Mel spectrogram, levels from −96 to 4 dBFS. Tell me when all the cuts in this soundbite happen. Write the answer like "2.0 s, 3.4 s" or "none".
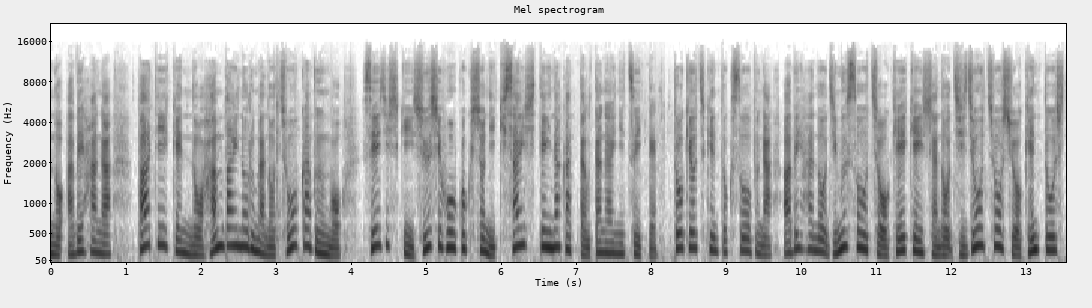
8.2 s, 9.7 s

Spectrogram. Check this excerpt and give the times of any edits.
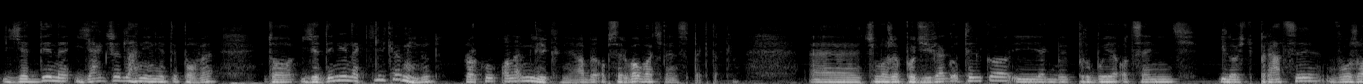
2.6 s, 4.7 s, 6.6 s, 8.7 s

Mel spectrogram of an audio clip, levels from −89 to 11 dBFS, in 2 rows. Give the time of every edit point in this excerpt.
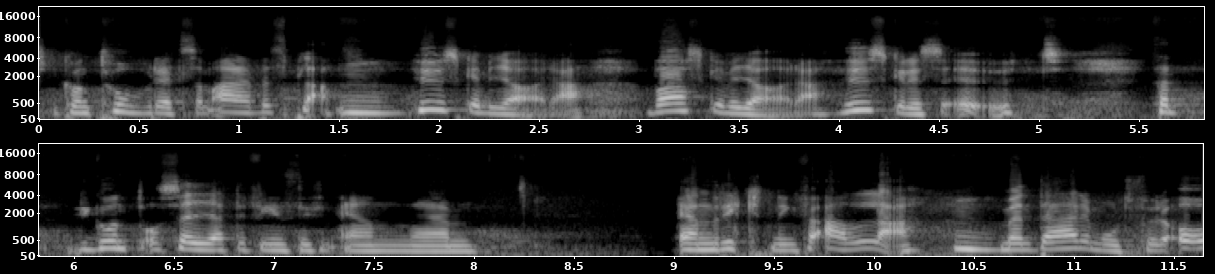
6.3 s, 7.3 s

